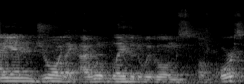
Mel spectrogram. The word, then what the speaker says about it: Dweghom: Today I am joined, I will play the Dweghoms, of course, the Dweghom, as I've learned it's pronounced officially.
